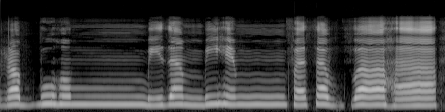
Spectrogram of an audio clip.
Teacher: اب یہ ایک ہی آیت کے اندر آپ کو دو چیزیں مل رہی ہیں کہ میم کے بعد با آ رہی ہے تو اس میم پر غنہ ہو رہا ہے اور دوسری میم کے بعد فا آ رہی ہے تو فا چونکہ حروف غنہ میں سے نہیں ہے تو وہاں پر غنہ نہیں ہوگا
